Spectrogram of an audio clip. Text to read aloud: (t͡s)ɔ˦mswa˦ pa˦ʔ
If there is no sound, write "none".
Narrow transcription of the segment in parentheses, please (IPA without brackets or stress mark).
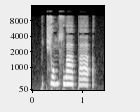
t͡ɕ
